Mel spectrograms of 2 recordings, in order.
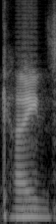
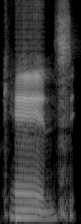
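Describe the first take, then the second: First: The vowel is a long 'ay' sound. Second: The vowel is a short 'a' sound. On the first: The speaker calls it right. "I say canes" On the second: The speaker calls it wrong. "cans is more an American thing"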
